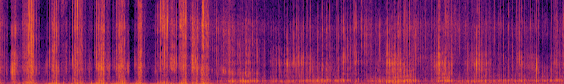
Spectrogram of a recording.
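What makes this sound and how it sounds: Long acrylic nails scratch across the woven-look embossed cover of a solid, closed book lying on fur. For the first three seconds there are quick, bright, crackly scratching strokes. These settle into a softer, steadier rasping rub with a low-mid hum underneath.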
